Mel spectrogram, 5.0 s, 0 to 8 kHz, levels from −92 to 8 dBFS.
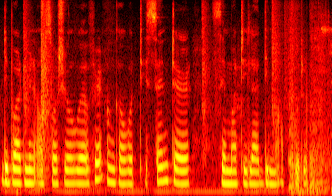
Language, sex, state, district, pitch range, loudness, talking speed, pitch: Hindi, female, Nagaland, Dimapur, 195-210 Hz, -20 LUFS, 95 wpm, 200 Hz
